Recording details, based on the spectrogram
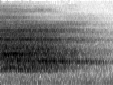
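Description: One deep exhale through the mouth during Kundalini yoga breathing: a loud, close, breathy rush that slowly fades over about two seconds, with no talking over it.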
